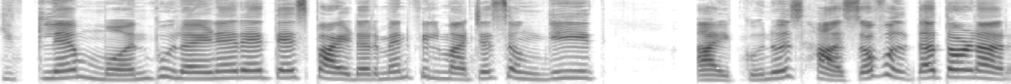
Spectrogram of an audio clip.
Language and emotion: Goan Konkani, happy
